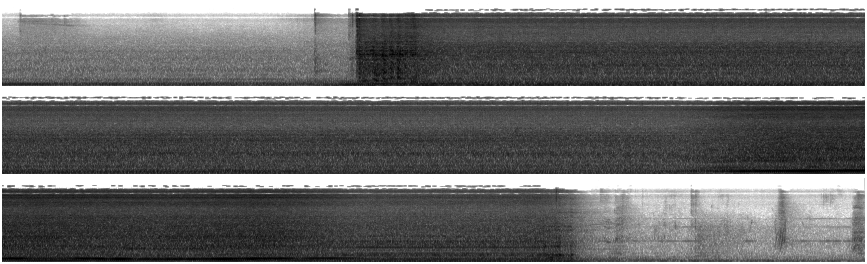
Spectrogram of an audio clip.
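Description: A car engine starts about four seconds in and then runs steadily while cleaner circulates through the automatic transmission. About two-thirds of the way through it grows louder, with a wavering hum as the engine is run up through the gears with the drive wheels free on the lift. It then settles and cuts off suddenly near the end.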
